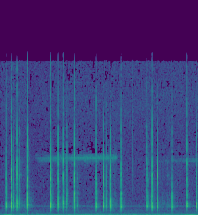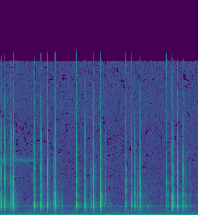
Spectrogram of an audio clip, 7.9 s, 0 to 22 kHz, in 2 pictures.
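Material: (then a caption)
Metal. Long acrylic nails on both hands rapidly tap a small, round, blue, lidded Nivea metal cream tin. About 37 sharp, bright clicks come in quick, irregular bursts over a faint steady ring near 940 Hz and a thin high tone.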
